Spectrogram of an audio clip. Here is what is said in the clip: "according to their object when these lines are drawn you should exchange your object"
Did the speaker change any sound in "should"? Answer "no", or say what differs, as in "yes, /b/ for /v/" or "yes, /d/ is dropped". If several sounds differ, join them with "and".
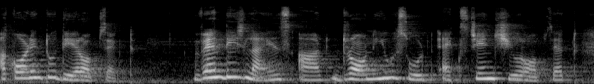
yes, /s/ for /ʃ/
